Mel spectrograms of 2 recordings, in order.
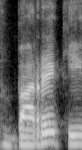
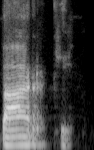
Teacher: It means that we just make the r sound, but we don't emphasize by putting a vocal or a vowel. So instead of bareki, we have barki. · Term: shva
